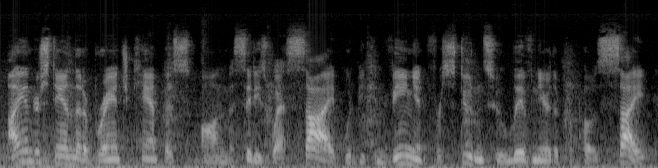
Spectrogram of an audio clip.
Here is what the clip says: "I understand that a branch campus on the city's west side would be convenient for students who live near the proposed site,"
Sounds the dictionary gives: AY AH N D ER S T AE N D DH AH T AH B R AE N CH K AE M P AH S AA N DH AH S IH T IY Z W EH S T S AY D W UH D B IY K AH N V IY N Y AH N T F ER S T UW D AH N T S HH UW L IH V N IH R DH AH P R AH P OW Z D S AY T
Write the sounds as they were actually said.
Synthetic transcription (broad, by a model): AY AH N D ER S T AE N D DH AH T AH B R AE N CH K AE M P AH S N DH AH S IH T IY Z W EH S T S AY D W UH D B IY K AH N V IY N Y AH N T F ER S T UW D N T S HH UW L IH V N IH R DH AH P R AH P OW Z D S AY T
